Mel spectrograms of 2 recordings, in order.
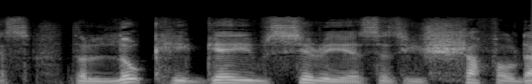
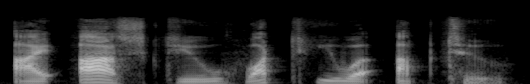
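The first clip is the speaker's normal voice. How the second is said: coldly; 2 semitones higher, 7 dB louder than usual. A narrator's reading. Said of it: "said Sirius coldly".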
